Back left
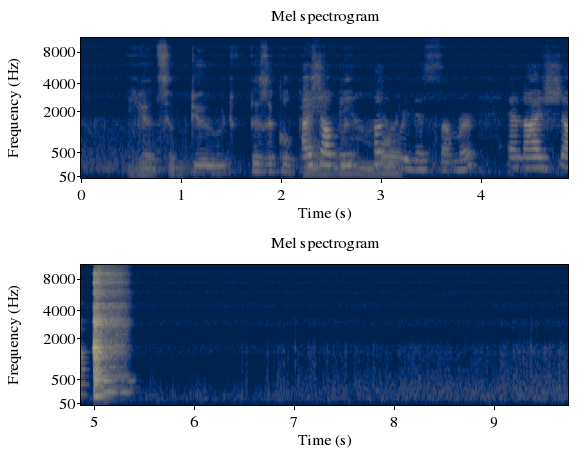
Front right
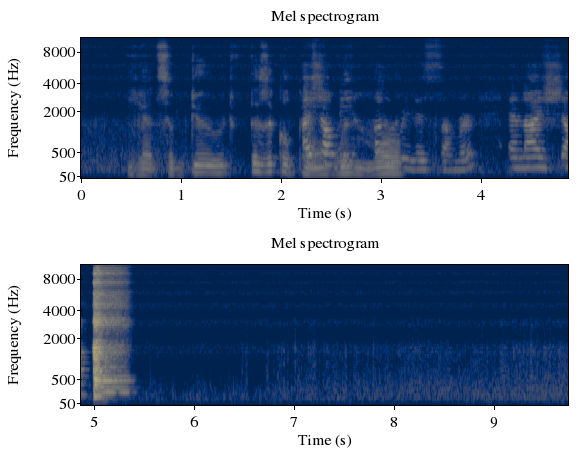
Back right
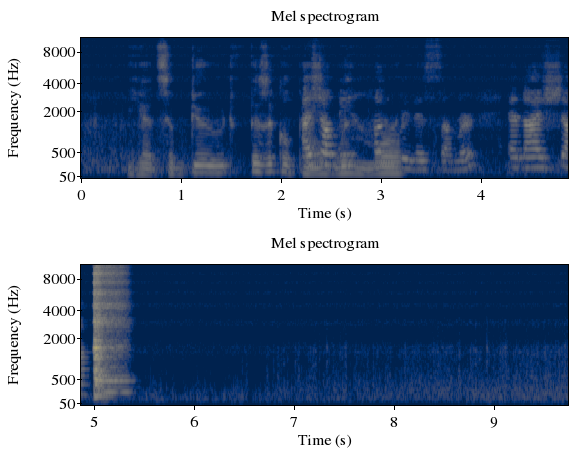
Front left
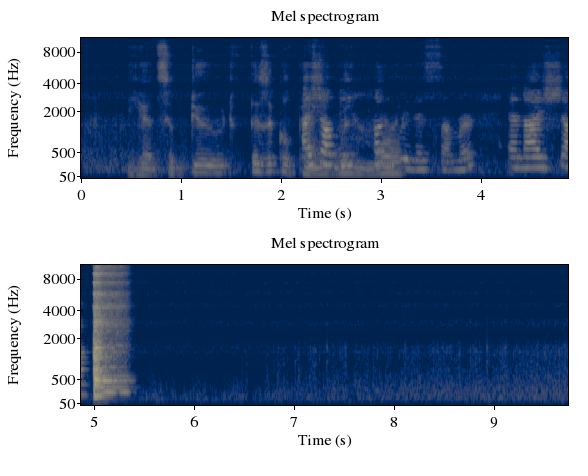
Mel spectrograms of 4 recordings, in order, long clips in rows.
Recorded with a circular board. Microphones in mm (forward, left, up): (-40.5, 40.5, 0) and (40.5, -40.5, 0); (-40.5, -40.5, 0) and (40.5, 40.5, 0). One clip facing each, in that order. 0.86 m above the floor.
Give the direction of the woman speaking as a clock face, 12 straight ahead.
8 o'clock.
